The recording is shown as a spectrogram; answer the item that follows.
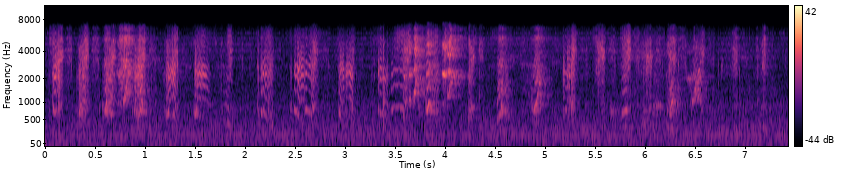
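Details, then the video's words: Eleven-year-old female Congo African grey parrot indoors, showing hormonal mating behaviour: rapid series of harsh, rasping pulses, about three per second, uneven in strength, with brief squeaky notes mixed in. "African Grey hormonal behavior"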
